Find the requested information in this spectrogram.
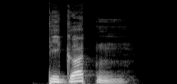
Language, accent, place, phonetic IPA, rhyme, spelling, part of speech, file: German, Germany, Berlin, [biˈɡɔtn̩], -ɔtn̩, bigotten, adjective, De-bigotten.ogg
- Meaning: inflection of bigott: 1. strong genitive masculine/neuter singular 2. weak/mixed genitive/dative all-gender singular 3. strong/weak/mixed accusative masculine singular 4. strong dative plural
